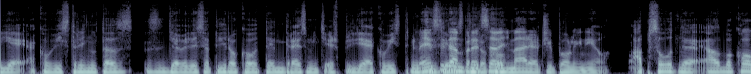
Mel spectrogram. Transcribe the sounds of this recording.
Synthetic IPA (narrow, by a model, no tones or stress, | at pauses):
jɛʔa̰kɔʋist̪ɾiɦnut̪aːzzɟɛʋɛɟɛsɪat̪iɣɾɔkɔʊt̪ɛnd̪ɾɛzmicɪɛʃpɾḭːɟɛakɔʋist̪ɾiɦ̪ʋɛɛmzsiɛt̪amspɾɛɾɔst̪aɔʋiɟmaːɾiat͡ʃipɔliniɔ̰ | a̰psɔlut̪ɲɛa̰lɛbɔkɔ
